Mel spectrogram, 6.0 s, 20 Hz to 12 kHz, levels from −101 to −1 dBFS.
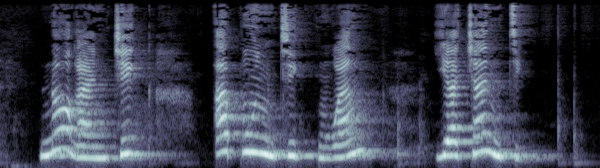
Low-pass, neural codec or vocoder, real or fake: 10.8 kHz; none; real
